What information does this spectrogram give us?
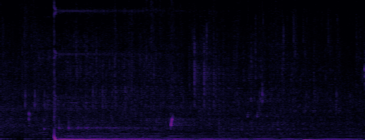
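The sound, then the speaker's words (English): A body lowers into very warm pool water with a sudden splash, then water sloshes and laps steadily around it, swelling again near the end. No one speaks. “Hold my hand to help steady me as I get into the pool, easing my body into the very warm water.”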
